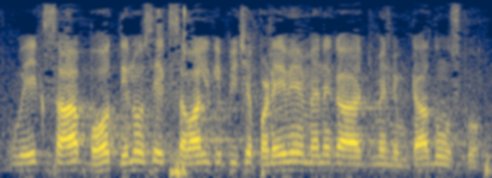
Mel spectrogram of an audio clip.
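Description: A man's voice: medium pitch, steady tone, sharp tone, a little hiss or hum. Man lecturing in an echoey hall. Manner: conversational, with rhetorical questions and answers. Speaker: Islamic scholar giving religious rulings. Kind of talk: weekly religious lecture. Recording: echoey hall, slightly dull sound.

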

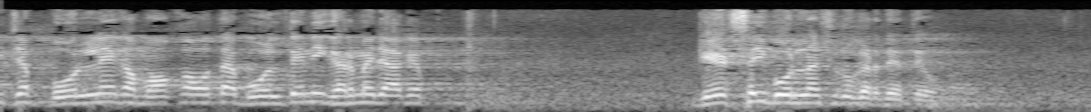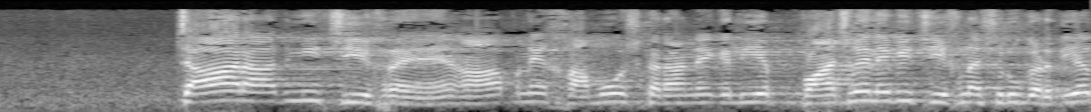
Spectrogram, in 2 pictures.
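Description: Guy preaching, kinda high voice, big echoey hall w/ faint room hum, talks to the crowd then goes real quiet. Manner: conversational, asks the crowd rhetorical questions, drops to a soft hush for emphasis. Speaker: preacher and counselor. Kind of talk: sermon to a live audience.

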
